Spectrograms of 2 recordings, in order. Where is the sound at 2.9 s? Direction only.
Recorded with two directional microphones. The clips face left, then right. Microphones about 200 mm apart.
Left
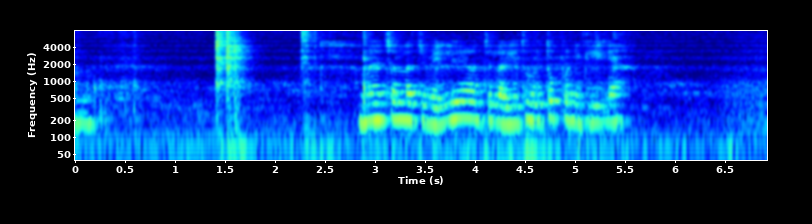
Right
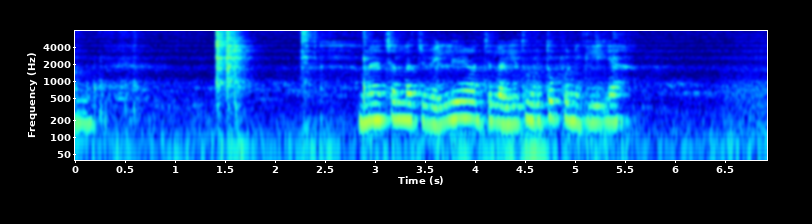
5° right (ahead or behind).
